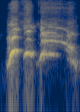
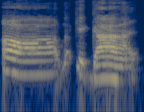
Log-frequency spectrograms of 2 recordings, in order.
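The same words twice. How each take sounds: First: Much higher, slow, exultant cry; praise shout. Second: Hushed awe. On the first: Host praising God to her viewers, a high joyful cry. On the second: Host after the guest leaves, a slow hushed murmur. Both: Real, not acted.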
